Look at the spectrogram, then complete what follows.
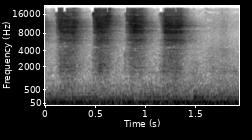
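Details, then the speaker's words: Medical-grade compressor nebulizer near the end of a treatment: four bursts of hissing spray with uneven sputtering between them, the sputter signalling the treatment is nearly finished. "I would call that a sputter as soon as the nebulizer starts sputtering that is our clue that we're getting near the end of the treatment"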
